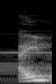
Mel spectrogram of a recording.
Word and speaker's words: ऐं: ऐं उच्चारण करेंगे। जो ऐ रहेगा एक मात्रा होता है और बिंदी लगता है, उसको ऐं पढ़ा जाता है।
